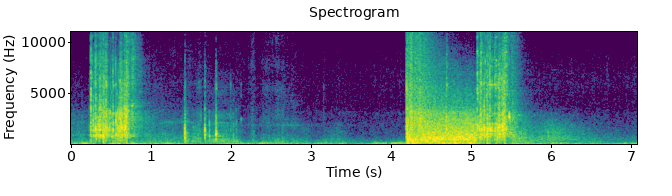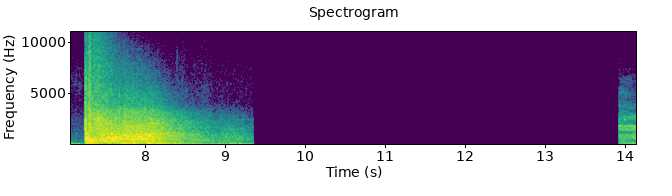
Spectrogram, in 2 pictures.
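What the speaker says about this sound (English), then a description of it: "So we're out the range today with the Kel-Tec KSG410. We all took some shots with it." A Kel-Tec KSG410 shotgun fires at an outdoor range, with loud close blasts and echoing booms, followed by silence near the end.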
